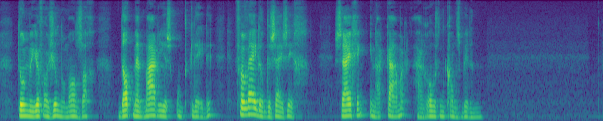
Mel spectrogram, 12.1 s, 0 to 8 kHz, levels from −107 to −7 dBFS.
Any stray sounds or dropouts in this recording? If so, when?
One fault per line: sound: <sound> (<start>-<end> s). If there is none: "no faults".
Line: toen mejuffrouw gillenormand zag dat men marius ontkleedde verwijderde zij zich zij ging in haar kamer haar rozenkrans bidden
no faults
